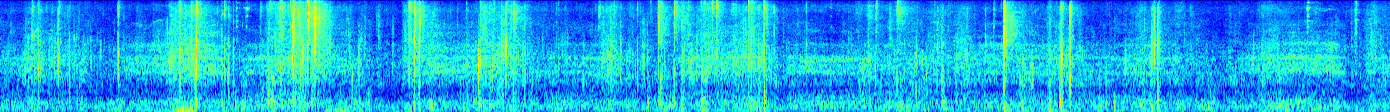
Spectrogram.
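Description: Footsteps crunching through dry leaf litter and pine needles, with irregular crackles and twig snaps. The loudest cluster comes about two seconds in, with sharper snaps around seven to nine seconds.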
